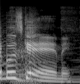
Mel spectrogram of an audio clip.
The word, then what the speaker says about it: Buscemi: Like Steve but I don't Buscemi. Know. He always says it way different. Yeah, Busque Amy. Hey, Busque Amy. Like, that's how he says it.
